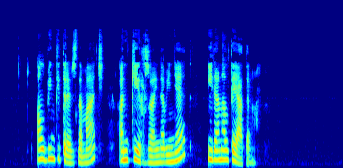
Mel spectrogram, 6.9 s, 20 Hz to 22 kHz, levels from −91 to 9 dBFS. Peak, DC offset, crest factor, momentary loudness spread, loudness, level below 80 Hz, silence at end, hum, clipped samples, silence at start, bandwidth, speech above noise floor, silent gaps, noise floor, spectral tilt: -8 dBFS; under 0.1%; 20 dB; 9 LU; -27 LUFS; -78 dBFS; 1.75 s; none; under 0.1%; 0.75 s; 10.5 kHz; 55 dB; none; -82 dBFS; -5.5 dB/octave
